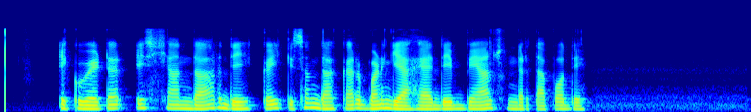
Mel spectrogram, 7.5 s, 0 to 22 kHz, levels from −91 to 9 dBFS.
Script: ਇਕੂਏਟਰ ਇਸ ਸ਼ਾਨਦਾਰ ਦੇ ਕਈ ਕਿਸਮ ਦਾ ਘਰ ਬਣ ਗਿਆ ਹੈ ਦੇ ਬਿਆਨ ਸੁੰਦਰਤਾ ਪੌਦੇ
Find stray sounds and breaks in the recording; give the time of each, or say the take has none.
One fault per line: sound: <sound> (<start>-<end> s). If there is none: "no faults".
no faults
